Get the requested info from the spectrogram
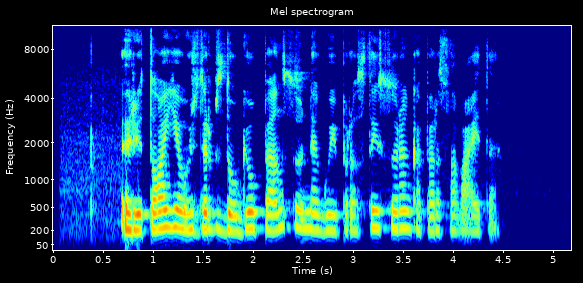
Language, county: Lithuanian, Telšiai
